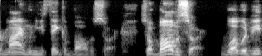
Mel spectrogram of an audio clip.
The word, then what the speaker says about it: Bulbasaur: If I were to throw out Balthazar, or Bulbasaur, sorry, I say it wrong all the time. People give me shit. Bulbasaur. Bulbasaur, thank you. Like dinosaur.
